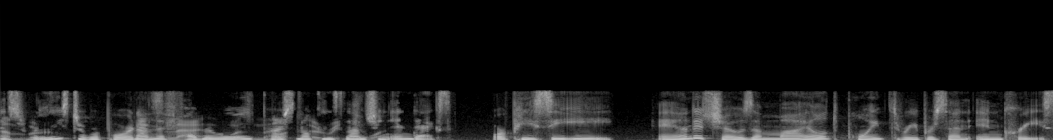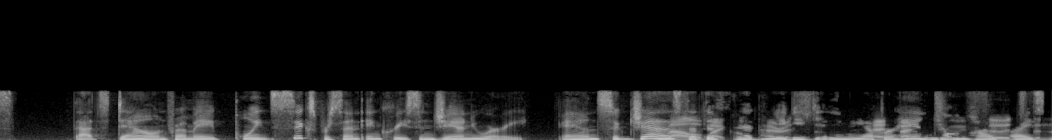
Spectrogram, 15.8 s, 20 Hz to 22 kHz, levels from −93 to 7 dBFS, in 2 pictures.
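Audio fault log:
0.00–0.75 s, 1.35–2.01 s, 2.17–3.31 s, 13.37–14.44 s and 14.79–15.79 s: speech suppressed in double talk. The speech ducks and breaks up in pieces, dropping about 10–15 dB and up to about 25 dB in the last stretch. This is likely the echo canceller turning everything down while both sides talked over each other.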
